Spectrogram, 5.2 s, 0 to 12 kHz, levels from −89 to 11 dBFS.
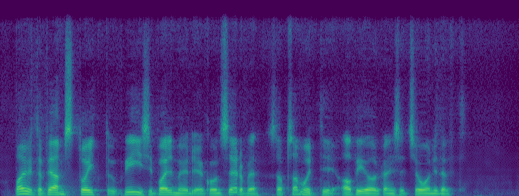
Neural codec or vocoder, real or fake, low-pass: codec, 24 kHz, 1.2 kbps, DualCodec; fake; 10.8 kHz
